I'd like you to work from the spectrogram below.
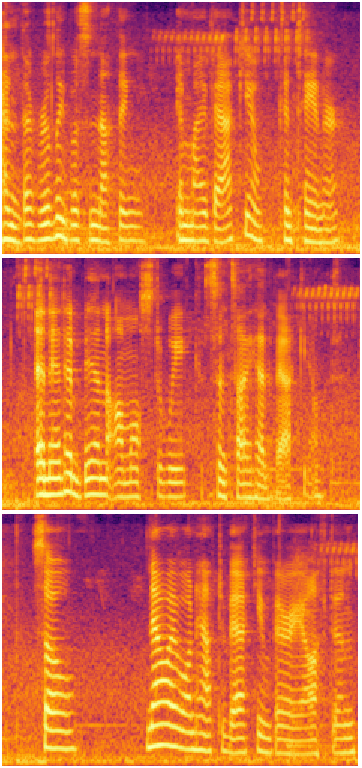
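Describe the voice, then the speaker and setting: Noticeable background noise sits behind a woman's fairly low voice. She speaks at a fairly slow pace with ordinary pitch variation. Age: 60s. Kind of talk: personal reflective talk to camera.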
